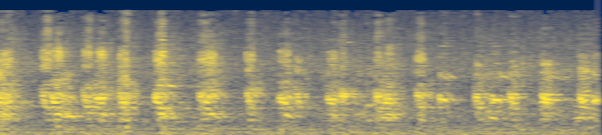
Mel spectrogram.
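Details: American flamingo group giving quick repeated nasal honks, about three per second, each a short goose-like note, the birds calling over one another in a steady pulse.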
